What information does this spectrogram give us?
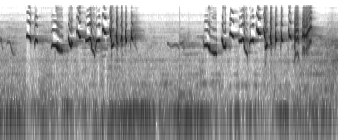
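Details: Oriental magpie-robin song used to make a silent bird start singing, two similar bouts each opening with sweet slurred whistles and building into fast rattling chatter, separated by a brief pause.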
